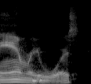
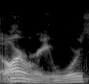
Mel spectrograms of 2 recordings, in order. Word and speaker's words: Amory Wars: band the story is the Amry Wars yeah a lot of people called The Armory Wars it's not what it is I don't know how to pronounce it no you got it right you got it right you had it correct I'm saying a lot of people say the Armory Wars well it doesn't it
